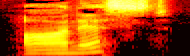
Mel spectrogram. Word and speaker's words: honest: who whose and whole there are also some words that have a silent H in English such as our honor honest herb ere the H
